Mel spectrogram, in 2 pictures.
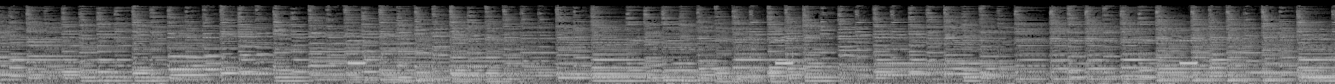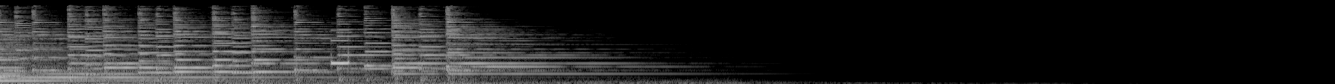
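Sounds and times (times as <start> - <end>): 
classical fugue: 0.0 - 20.7.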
